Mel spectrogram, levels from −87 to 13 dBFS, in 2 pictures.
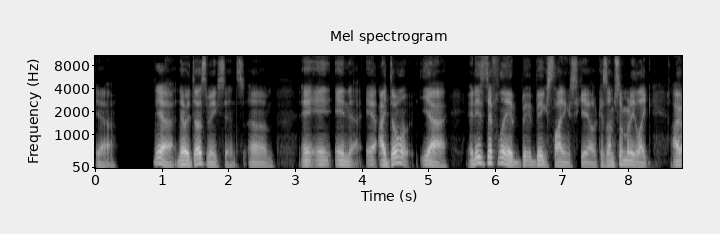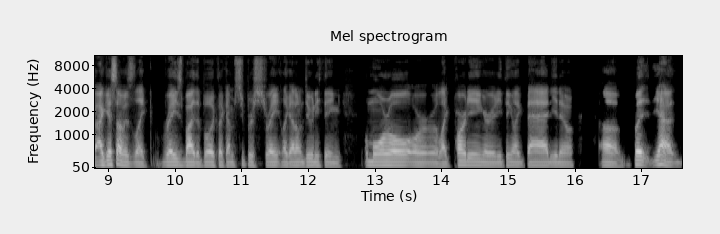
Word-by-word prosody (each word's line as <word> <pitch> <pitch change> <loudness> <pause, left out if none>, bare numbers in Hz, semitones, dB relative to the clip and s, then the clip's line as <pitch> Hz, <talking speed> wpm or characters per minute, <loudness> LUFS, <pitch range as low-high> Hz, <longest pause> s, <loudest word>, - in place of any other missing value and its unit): Yeah. 85 +2 -7 0.6
Yeah, 85 +1 +4
no, 125 +3 +6
it 115 - +5
does 150 -1 +4
make 90 -4 -3
sense, - - -12
um, 90 -3 -5 0.4
an 120 +1 -1
an 115 -3 0
and, - - -11
eh, 125 - -3
I 115 - +4
don't 160 +8 +3
yeah, 120 -10 +2 0.3
it 120 - -3
is 165 -3 +2
definitely 170 -7 +4
a 110 - -1
b 115 +6 -5
big 120 0 -1
sliding 100 -3 -1
scale 90 +1 -5
'cause 105 - -8
I'm 115 0 -1
somebody, 120 -1 0
like, 85 -4 -2 0.3
I 115 +1 +2
I 110 0 +3
guess 125 +1 +2
I - - +7
was, 95 -4 -3
like, 90 -4 -4 0.2
raised 100 0 +1
by 100 -1 +6
the 95 - -4
book, 100 +2 0
like, - - -3
I'm 95 -2 -5
super 105 +1 -7
straight, 100 +3 -3
like, 95 -1 -5
I 100 - +1
don't 100 -1 -3
do 100 +2 -3
anything 95 -3 -6 0.3
immoral 110 0 +3
or 95 -3 +2
or, - - -5
like, 85 0 -4
partying 110 -3 0
or 95 - -1
anything 95 +2 -6
like 95 -3 -5
that, 100 0 +1
you 95 0 -5
know, 90 -1 -6 0.4
um, 90 -5 -1
but 125 -4 +6
yeah 120 -6 +3
100 Hz, 205 wpm, -22 LUFS, 95-115 Hz, 0.6 s, I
